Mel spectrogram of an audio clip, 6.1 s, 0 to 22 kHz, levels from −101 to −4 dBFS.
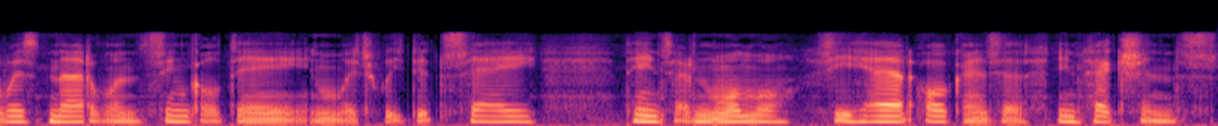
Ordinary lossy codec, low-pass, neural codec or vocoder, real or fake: AAC, 48 kbps; 7.2 kHz; autoencoder, 22.05 kHz, a latent of 192 numbers a frame, VITS, trained on many speakers; fake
